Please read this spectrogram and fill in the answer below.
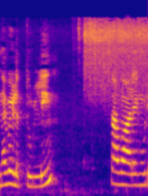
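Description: Chopped onion hitting hot oil in a frying pan: a sudden sizzle starts a little past one second in and keeps going as the onion is tipped in.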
